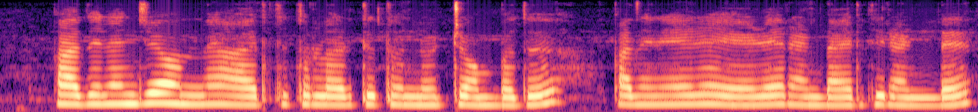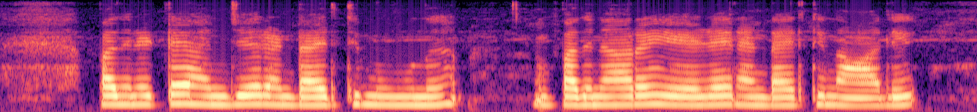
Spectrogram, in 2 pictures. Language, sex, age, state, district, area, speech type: Malayalam, female, 30-45, Kerala, Kozhikode, urban, spontaneous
